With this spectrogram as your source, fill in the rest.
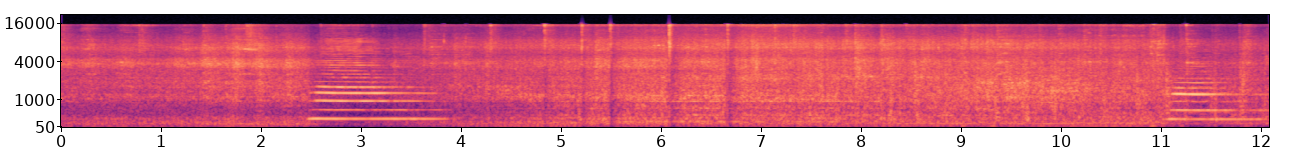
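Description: A diesel-electric locomotive's engine roars as it passes close.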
